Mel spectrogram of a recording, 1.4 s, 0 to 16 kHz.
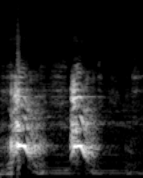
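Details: Angry Labrador Retriever barking twice, loud and rough, roughly 0.6 seconds apart, with little else around.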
